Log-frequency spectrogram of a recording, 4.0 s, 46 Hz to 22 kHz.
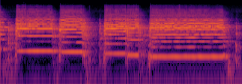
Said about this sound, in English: You're going to bend the 2nd string at fret 15 and then pluck it normally with no bend.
